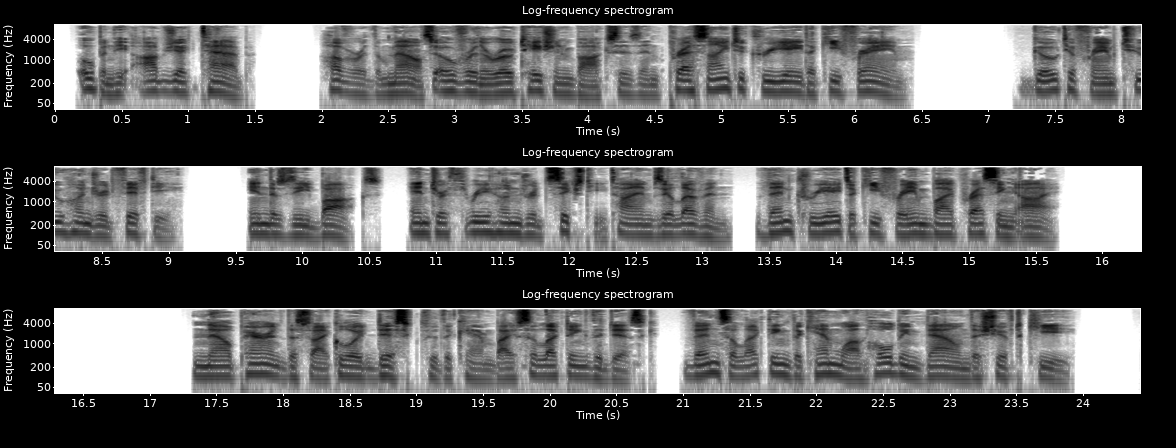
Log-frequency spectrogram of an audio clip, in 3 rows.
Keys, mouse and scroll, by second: 4.9 i, 13.6 1, 15.4 i.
